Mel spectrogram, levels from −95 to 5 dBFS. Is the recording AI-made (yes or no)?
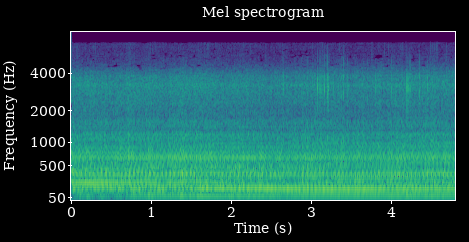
no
